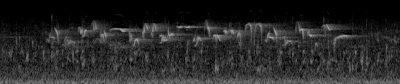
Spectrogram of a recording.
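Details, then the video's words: Over a gentle stream's steady rush, a yellow-throated bunting delivers a continuous string of high, sharp chirps and quick slurred whistles, fast and irregular, for nearly the whole clip. "Relaxing Nature Sounds: A Gentle Stream & The Yellow-Throated Bunting (Emberiza Elegans)"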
